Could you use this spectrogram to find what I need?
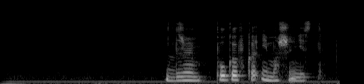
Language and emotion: Russian, neutral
